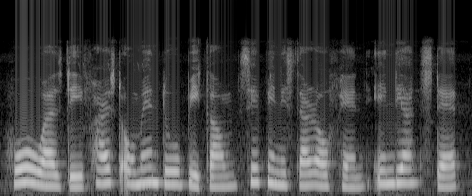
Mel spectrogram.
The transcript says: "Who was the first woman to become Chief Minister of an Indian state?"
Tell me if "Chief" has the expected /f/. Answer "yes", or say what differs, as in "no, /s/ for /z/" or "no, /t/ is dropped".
no, /p/ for /f/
